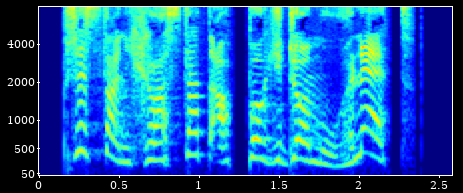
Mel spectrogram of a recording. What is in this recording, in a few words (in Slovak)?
sms hlásky cz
